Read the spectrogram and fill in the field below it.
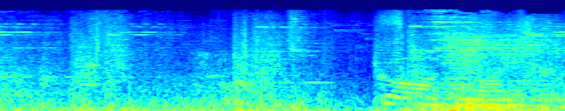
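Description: Video game combat sounds whoosh and clash.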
